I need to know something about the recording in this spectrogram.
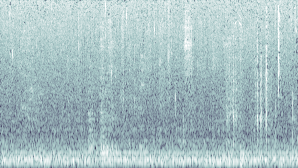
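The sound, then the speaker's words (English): Soft, irregular crinkling and rustling of a lot of paper being handled as a person gets tangled up in it, with scattered crisp crackles over a steady low hum; fairly quiet and continuous, no voices. “Got myself tangled up in a lot of paper.”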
